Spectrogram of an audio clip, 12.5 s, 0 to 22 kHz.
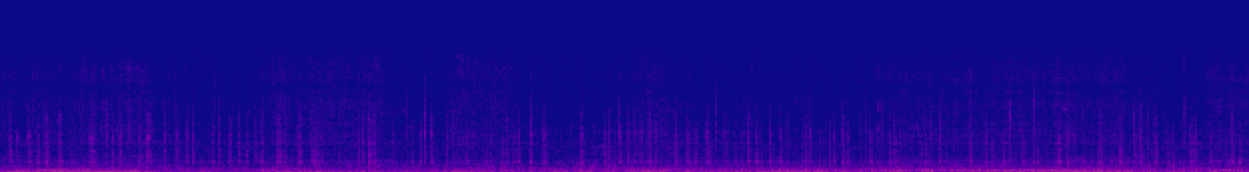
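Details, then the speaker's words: Ola S1 Pro electric scooter on stand, ridden daily in rain for about 2.5 months: buzzing, insect-like drone near 180 Hz wavering with wheel speed, sounds like something broke; dry, ungreased bushes. "तो guys भाई देख लिया आपने क्या आवाज आ रही है इसमें ऐसा लग रहा है जैसे कुछ टूट गया होगा"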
